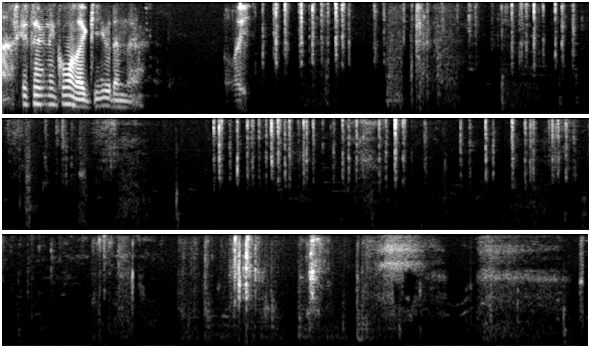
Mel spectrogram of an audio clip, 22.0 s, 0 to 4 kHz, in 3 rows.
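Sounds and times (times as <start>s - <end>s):
speech: 0.0s - 1.9s, 2.9s - 3.2s
faint sounds: 0.0s - 21.9s
typing on a computer keyboard: 3.1s - 8.2s, 10.0s - 16.1s.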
